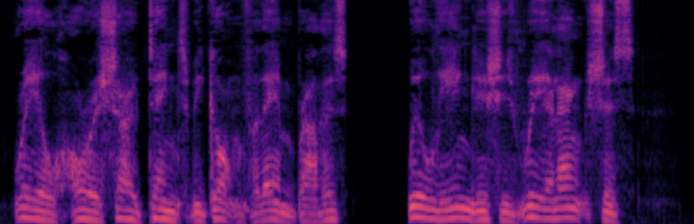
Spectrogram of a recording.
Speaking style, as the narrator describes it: Georgie whispered

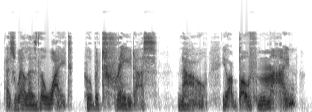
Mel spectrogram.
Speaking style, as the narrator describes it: the vampire rasped

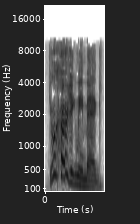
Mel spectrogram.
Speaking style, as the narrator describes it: Charles said sharply

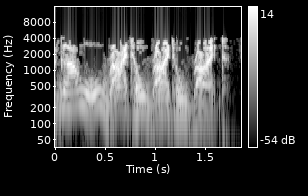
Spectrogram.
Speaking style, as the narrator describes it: she snapped

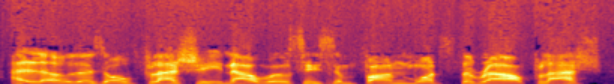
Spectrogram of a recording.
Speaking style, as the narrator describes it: someone called out

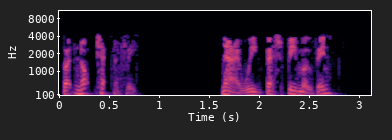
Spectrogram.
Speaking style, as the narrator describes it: said Granny Weatherwax, and added quickly

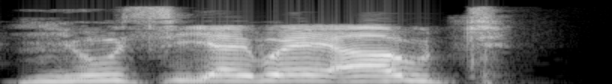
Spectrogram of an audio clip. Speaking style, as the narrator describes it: quavers he

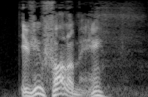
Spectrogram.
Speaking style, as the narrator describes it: said in a cheery voice

